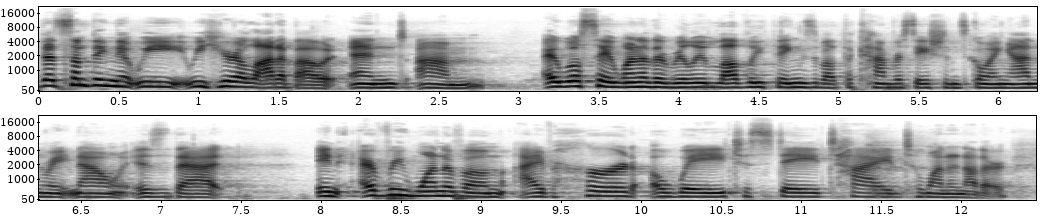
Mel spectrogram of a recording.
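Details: Adult woman speaking; normal speech.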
